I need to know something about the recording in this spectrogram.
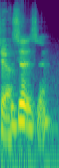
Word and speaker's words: Zuzia: I turn towards is Zazie, right? I may say it wrong. Zuzia. Zuzia.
